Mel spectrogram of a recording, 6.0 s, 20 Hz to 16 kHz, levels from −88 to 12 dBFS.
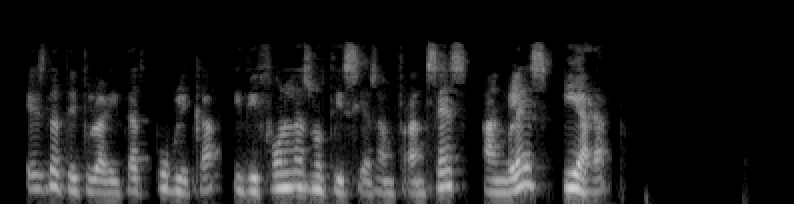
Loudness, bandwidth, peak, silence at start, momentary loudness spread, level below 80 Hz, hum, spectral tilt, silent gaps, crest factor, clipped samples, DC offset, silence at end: -24 LUFS; 8 kHz; -2 dBFS; 0.2 s; 14 LU; -58 dBFS; none; -5 dB/octave; none; 22 dB; under 0.1%; under 0.1%; 1.4 s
